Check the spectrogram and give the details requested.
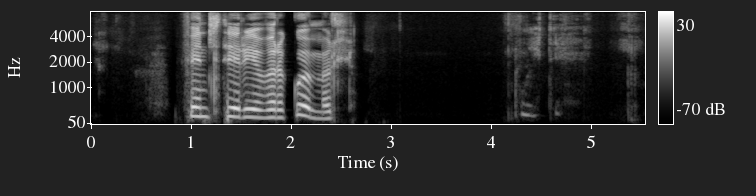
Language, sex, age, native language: Icelandic, male, 10, Icelandic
